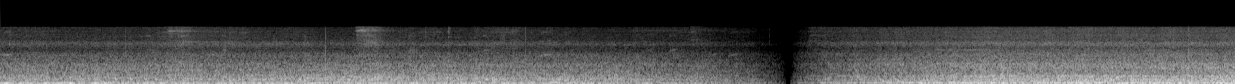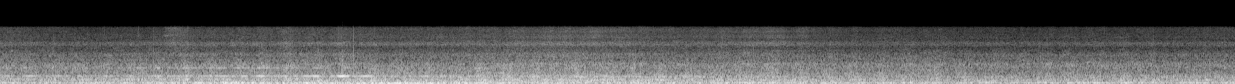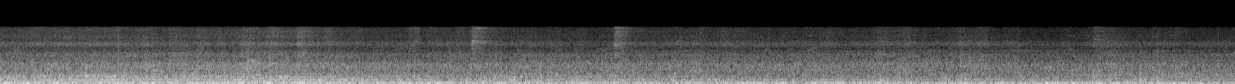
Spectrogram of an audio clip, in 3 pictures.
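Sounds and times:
train wheels rumbling on rails: 0.0s - 37.0s.

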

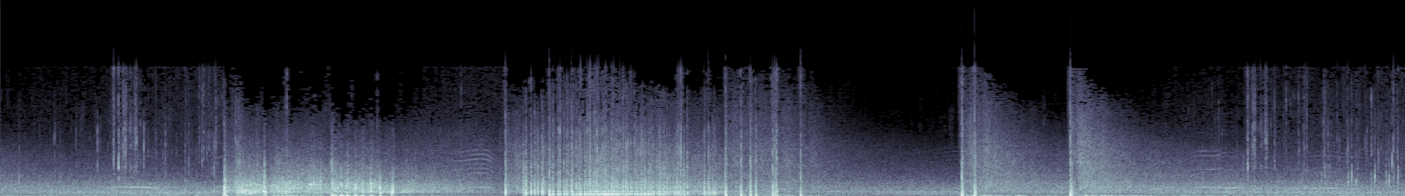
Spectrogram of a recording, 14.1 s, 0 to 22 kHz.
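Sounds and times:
crackling firework bursts: 0.0s - 8.8s, 9.5s - 14.0s
loud firework bangs: 2.2s - 8.8s, 9.6s - 11.9s.

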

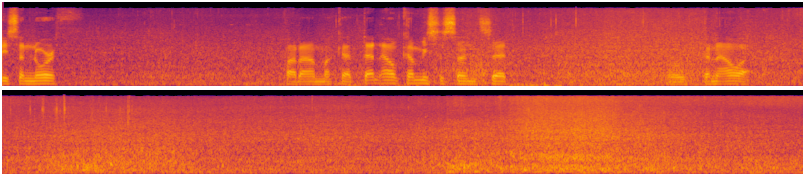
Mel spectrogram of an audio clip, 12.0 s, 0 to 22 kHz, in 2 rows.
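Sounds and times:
waves lapping on sand: 0.7s - 12.0s
wind on microphone: 2.6s - 5.0s, 5.7s - 12.0s.

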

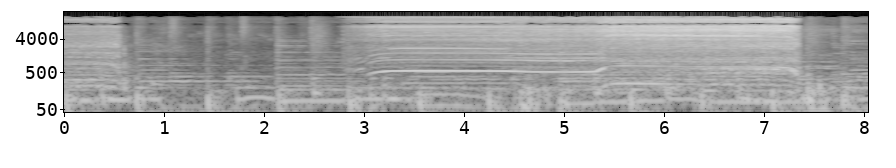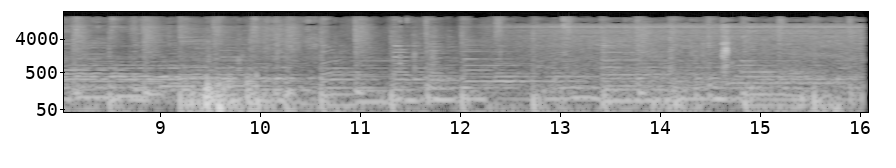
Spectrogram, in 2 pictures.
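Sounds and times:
cordless drill motor whining: 0.0s - 0.8s, 2.8s - 7.5s.

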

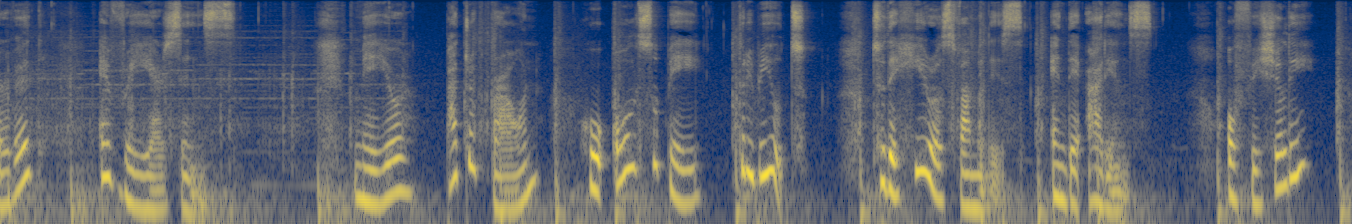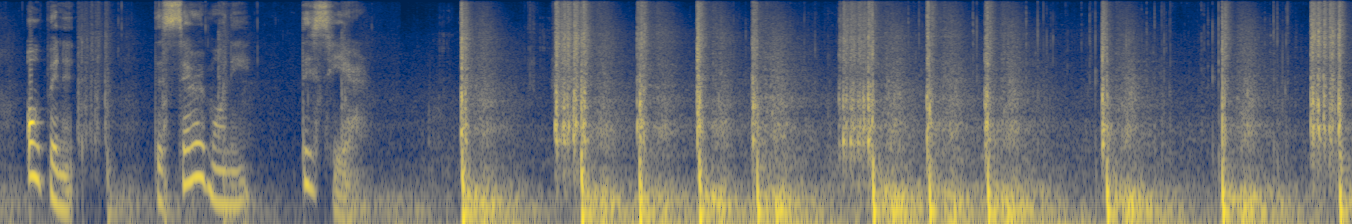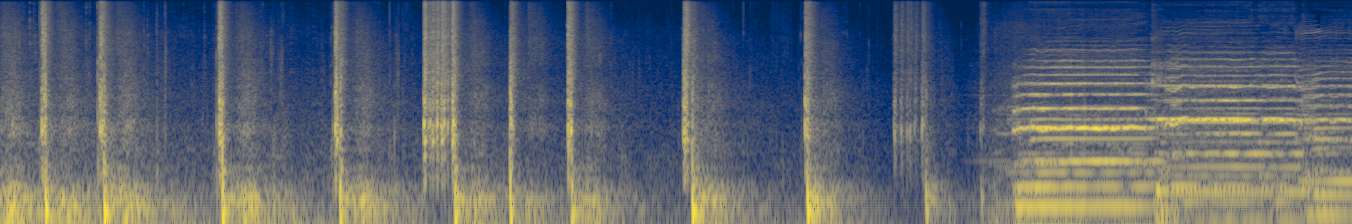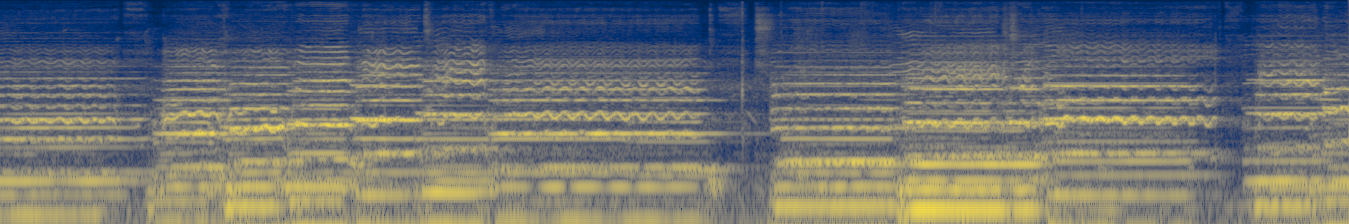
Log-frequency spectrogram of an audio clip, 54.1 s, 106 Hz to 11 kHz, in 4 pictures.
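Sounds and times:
bass drum beats: 3.2s - 11.6s, 12.2s - 37.0s
snare drum strokes: 18.1s - 25.1s, 25.7s - 28.6s, 29.2s - 29.8s, 30.4s - 37.0s
person singing with vibrato: 37.0s - 54.0s.

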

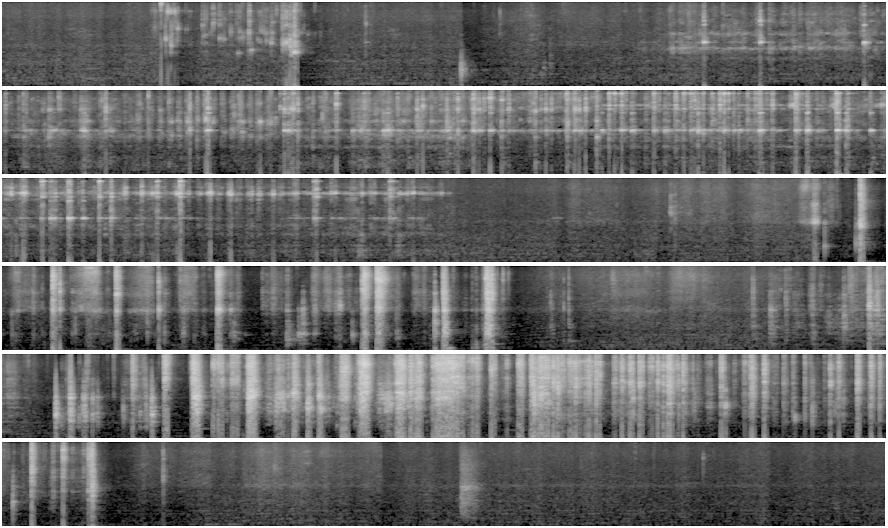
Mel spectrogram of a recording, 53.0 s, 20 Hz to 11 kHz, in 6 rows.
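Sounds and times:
whisk rattling against dish: 6.5s - 22.2s, 37.8s - 45.1s
sharp knocks and clinks: 6.6s - 22.2s.

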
